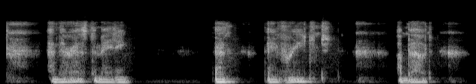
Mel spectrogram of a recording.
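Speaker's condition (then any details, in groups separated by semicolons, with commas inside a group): Vocal cord paralysis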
